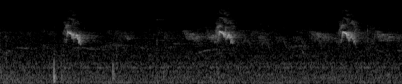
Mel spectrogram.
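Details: Song thrush at a nest with four young, both parents flying in and out with food during days of extreme heat and drought; a short, high, thin, downslurred note repeats three times about every 1.4 seconds over a quiet background.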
